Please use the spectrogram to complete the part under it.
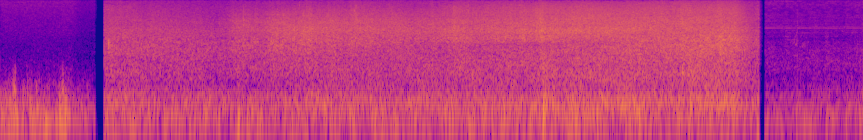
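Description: Ocean waves wash steadily against the shore.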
